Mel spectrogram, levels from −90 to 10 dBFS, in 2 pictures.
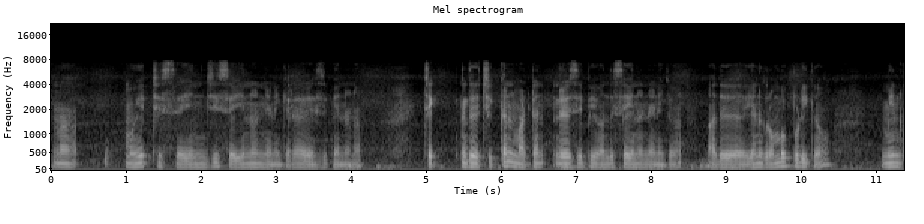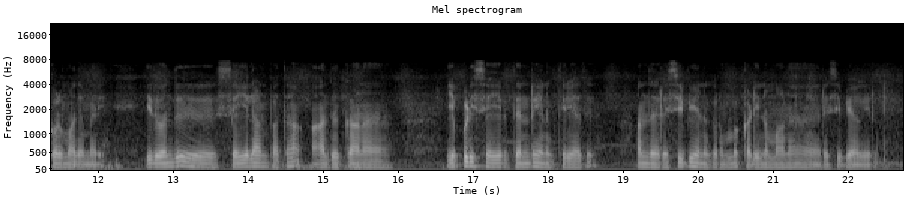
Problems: none marked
